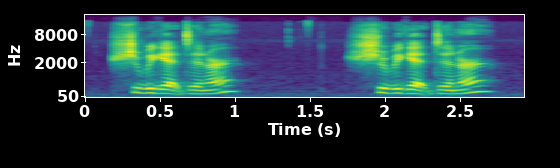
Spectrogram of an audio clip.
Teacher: my voice does go up and pitch at the end dinner dinner that's because this is a yes/no question pitch goes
